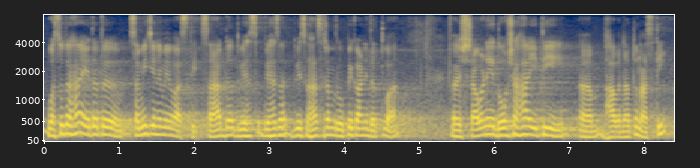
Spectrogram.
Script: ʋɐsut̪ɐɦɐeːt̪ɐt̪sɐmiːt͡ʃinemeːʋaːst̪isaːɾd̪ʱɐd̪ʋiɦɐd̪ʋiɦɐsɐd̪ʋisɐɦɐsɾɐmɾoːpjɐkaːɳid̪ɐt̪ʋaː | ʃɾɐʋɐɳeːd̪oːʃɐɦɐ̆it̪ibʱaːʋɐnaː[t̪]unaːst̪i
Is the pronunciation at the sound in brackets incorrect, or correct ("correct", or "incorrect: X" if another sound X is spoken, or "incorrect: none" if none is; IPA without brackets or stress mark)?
correct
